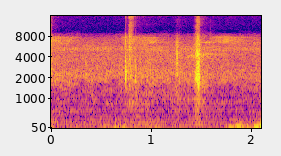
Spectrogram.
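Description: Faint outdoor ambience in a wooded garden: a steady, soft high hiss with a few short clicks in the middle.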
